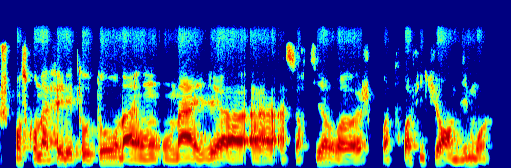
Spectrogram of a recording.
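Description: The speaker is a man with a medium pitch. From Algeria. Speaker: UX design director. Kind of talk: interview. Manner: halting, frequent repetitions.

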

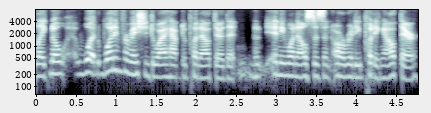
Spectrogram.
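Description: A woman uses a normal speaking voice at medium pitch and a fairly quick pace. The sound is dry and close with no echo, and the recording is very clean with a silent background. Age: 40s. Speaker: finance professional changing careers. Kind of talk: interview.

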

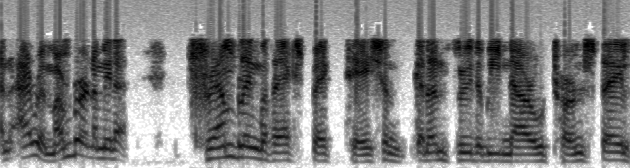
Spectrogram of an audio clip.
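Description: A man speaks very fast with a Northern Irish accent. His pitch is fairly high, with ordinary variation. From Northern Ireland. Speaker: football fan, flag maker. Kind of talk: interview.

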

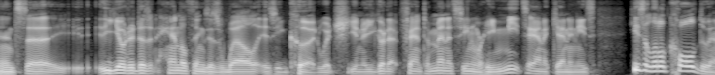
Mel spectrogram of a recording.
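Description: A very fast man's voice with a very deep, low pitch and ordinary pitch variation, in a very clean recording with a silent background. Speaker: comedian and writer. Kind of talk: casual chat.

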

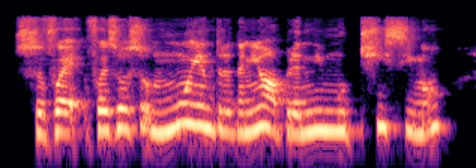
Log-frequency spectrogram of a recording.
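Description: A somewhat breathy woman at a very fast pace. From Chile. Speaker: startup founder. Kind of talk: interview.

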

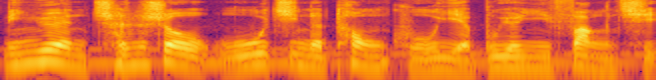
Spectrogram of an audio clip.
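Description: A man of medium pitch talks in an animated, dramatic tone. His pitch swings very widely. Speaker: podcast host. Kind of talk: mythic storytelling narration. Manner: animated, dramatic storyteller; uses sentence-final particles, casual tone.

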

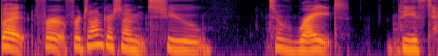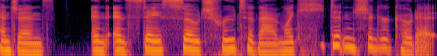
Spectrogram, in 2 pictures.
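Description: A woman with a Southern US accent talks at a very slow pace in a medium pitch. Her pitch variation is ordinary, and the recording is very clean with a silent background. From US South. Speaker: podcast host. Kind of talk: casual chat.

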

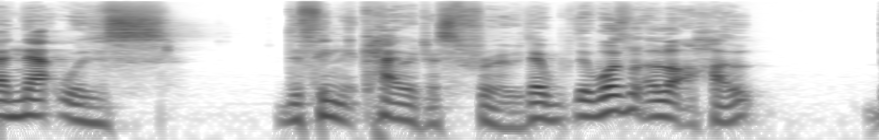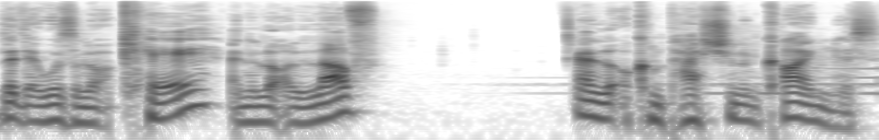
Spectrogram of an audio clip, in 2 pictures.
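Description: On a very clean recording with a silent background, a man with a fairly low pitch speaks at a fairly quick pace with lively intonation and long, frequent pauses. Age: 50s. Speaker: documentary presenter. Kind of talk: documentary narration and interview.

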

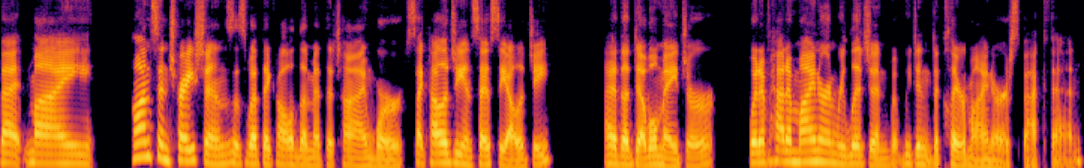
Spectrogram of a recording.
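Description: A woman with an American accent has a plain, everyday voice at a fairly low pitch. She talks at a fairly quick pace with lively intonation, in a dry, close sound with no echo. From Texas, Houston. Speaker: software founder and former speech pathologist. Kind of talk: interview.

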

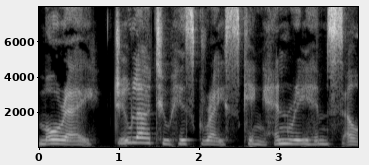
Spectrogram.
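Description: A woman's put-on character voice at medium pitch, fairly slow, with ordinary pitch variation, on a very clean recording with a silent background. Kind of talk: period Tudor speech. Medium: read story. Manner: musing, digressive.

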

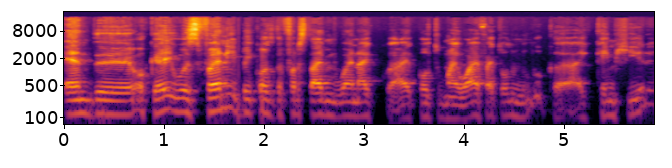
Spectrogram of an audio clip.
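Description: A man with a Portuguese accent, hardly any pauses. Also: moderate pace, big swings in loudness. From Portugal. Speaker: former footballer. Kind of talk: casual interview. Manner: halting, repeats words.

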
